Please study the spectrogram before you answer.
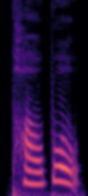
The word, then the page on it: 跑步: pǎo bù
